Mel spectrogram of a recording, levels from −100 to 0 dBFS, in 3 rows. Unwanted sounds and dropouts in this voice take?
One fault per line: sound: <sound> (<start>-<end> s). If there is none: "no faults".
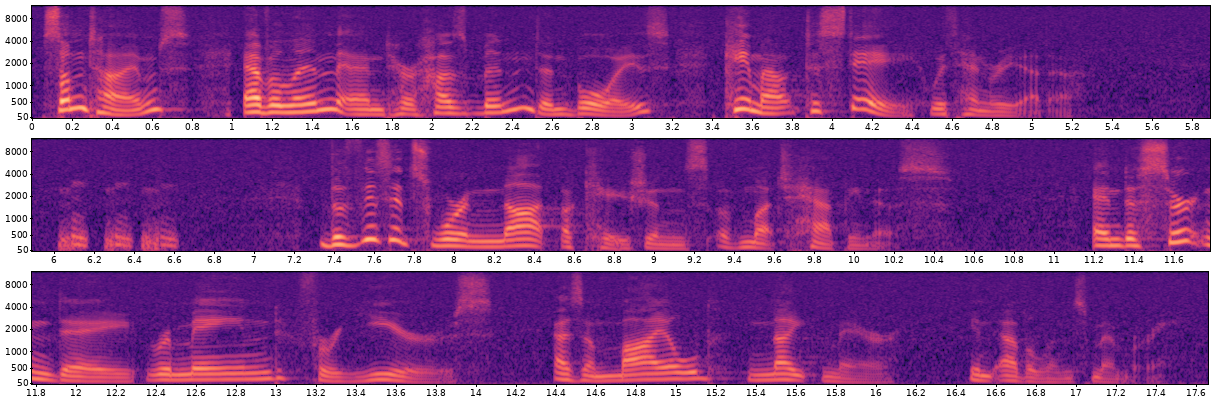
sound: laugh (6.0-6.6 s)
